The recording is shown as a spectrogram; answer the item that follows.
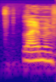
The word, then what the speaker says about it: Lyman: Namelijk eh, de, de moord tijdens de, tijdens de Small Council meeting op Lehman. Zeg ik dat goed? Lyman? – Lyman volgens mij, ja.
